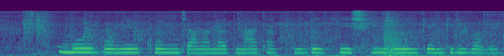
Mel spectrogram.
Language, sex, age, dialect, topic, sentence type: Bengali, female, 18-24, Rajbangshi, agriculture, statement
